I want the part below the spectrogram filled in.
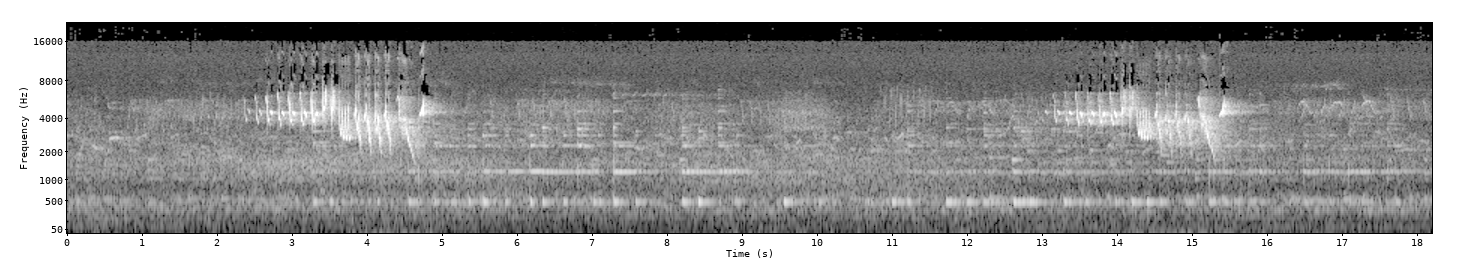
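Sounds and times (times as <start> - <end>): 
common chaffinch Fringilla coelebs singing: 0.0 - 18.1.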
